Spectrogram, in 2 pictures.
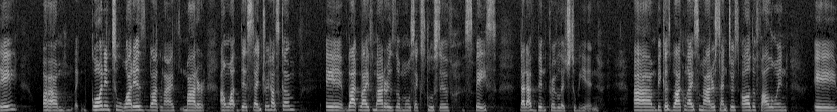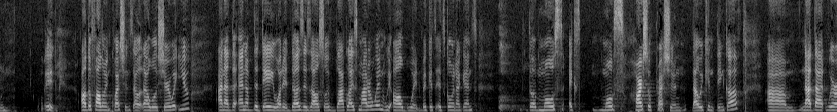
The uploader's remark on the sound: Plenary at DWN's 2016 conference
